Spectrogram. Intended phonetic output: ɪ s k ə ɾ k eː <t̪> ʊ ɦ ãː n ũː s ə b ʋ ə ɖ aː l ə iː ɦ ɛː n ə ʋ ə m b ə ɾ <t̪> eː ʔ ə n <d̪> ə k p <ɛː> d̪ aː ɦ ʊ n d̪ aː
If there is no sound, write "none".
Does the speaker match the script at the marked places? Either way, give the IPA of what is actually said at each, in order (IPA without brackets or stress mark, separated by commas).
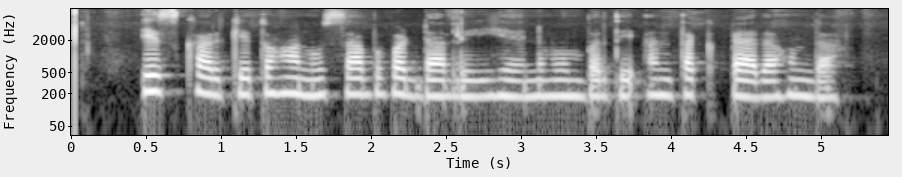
t̪, d̪, t̪, ɛː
